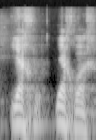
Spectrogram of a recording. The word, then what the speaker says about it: Yahweh: Like, what is the sound that God gave in order to pronounce his name? I am YWE or something along those lines. Yahweh.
